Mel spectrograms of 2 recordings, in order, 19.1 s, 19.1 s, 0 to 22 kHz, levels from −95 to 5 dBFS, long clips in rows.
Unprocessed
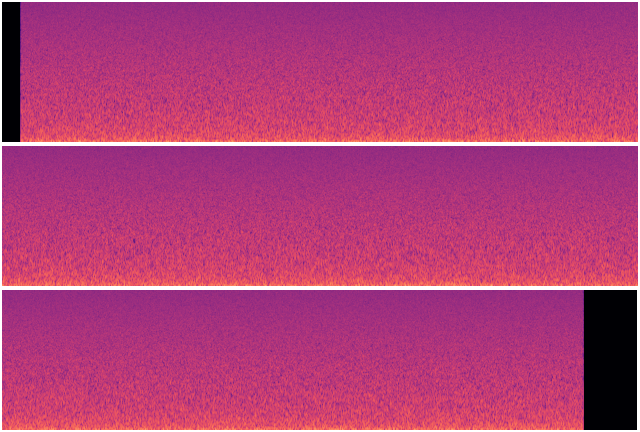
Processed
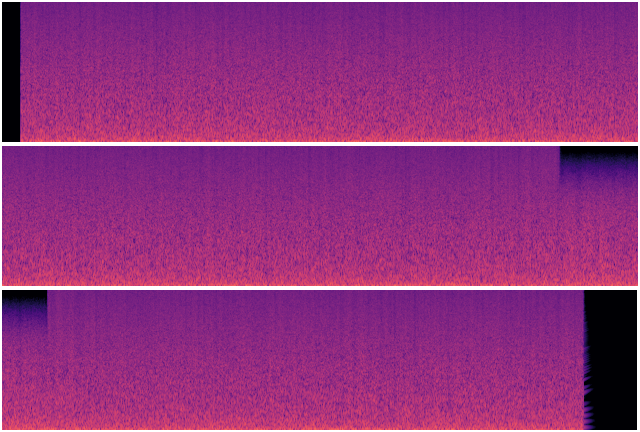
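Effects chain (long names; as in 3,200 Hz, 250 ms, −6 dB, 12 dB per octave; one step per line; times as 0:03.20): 0:11.93–0:13.18: low-pass filter 5,600 Hz 12 dB per octave
brickwall limiter −15 dBFS, peak gain reduction 6 dB
flanger 0.37 Hz, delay 3.4 ms, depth 9.3 ms, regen −78%
level −1.5 dB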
